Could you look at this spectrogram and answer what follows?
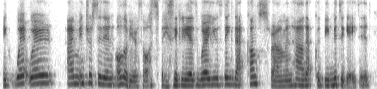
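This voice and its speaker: A woman's voice: mid-range voice, normal speed, hardly any pauses, fairly bright tone. A woman asking questions in an informal academic discussion, thinking aloud tentatively and repeating her words. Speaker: seminar participant asking questions.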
